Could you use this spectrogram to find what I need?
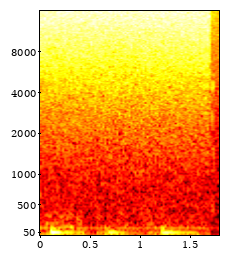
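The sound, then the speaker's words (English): Soft, low thumping murmurs for nearly two seconds, then a single sharp, loud hand clap at the very end, several people's claps landing together as one crisp crack. “That was pretty funny because the first time I heard just one clap and I was like, oh my gosh, it was so synchronized”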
